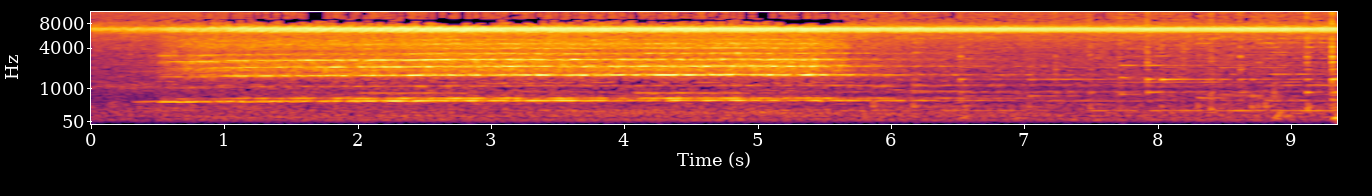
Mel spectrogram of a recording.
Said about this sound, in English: The level crossing's down, waiting for the night train from the north.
